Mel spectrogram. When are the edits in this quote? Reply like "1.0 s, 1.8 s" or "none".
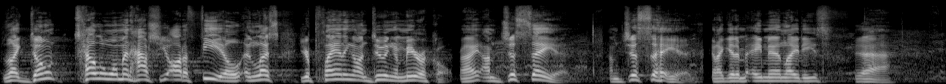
4.5 s, 6.0 s, 7.0 s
